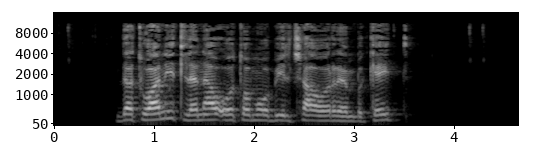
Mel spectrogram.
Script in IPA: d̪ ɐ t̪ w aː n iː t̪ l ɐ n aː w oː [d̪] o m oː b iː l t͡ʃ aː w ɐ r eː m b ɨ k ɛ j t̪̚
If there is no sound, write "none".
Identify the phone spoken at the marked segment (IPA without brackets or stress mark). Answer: t̪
